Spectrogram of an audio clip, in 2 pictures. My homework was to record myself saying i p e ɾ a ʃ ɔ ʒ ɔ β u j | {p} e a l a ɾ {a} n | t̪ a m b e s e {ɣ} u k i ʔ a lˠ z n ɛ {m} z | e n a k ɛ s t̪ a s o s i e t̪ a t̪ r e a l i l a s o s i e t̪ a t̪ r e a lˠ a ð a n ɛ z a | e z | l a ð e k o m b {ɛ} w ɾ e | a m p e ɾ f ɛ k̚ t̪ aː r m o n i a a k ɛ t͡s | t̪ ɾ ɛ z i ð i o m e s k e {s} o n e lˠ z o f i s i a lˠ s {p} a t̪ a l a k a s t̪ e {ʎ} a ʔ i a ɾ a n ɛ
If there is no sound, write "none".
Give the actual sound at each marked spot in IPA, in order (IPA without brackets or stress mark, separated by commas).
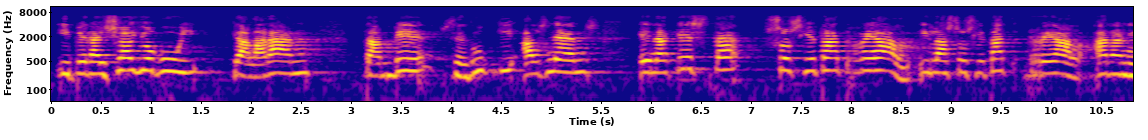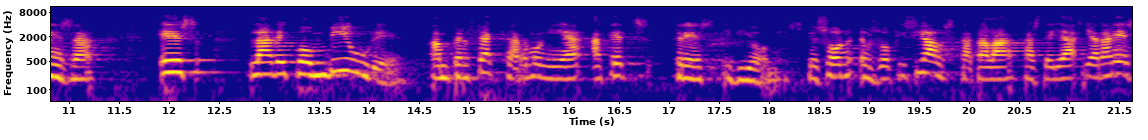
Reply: k, a, ð, n, i, s, k, ʎ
